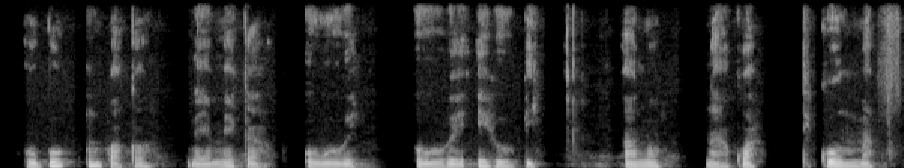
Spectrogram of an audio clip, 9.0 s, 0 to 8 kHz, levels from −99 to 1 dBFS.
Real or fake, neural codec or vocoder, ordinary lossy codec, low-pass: real; none; none; none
